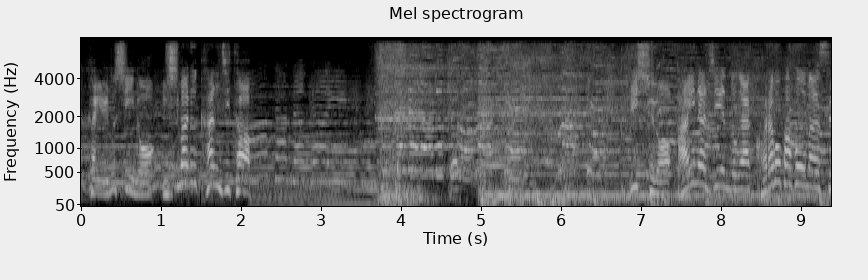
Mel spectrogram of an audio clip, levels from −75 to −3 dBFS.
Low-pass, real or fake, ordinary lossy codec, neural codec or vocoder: 7.2 kHz; real; AAC, 32 kbps; none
